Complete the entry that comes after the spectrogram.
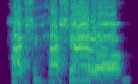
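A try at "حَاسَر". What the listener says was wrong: হাটা একটু সুন্দর হবে হাসার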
